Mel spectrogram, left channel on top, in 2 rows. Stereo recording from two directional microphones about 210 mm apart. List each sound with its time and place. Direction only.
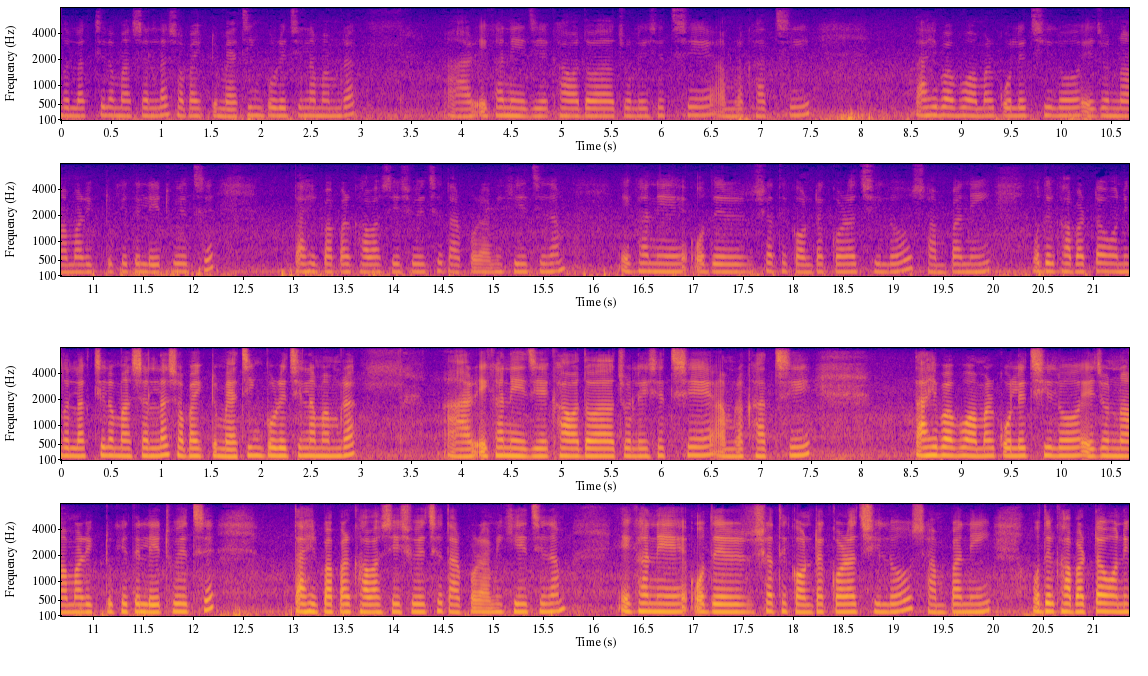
0.0 s speech: 20° right (ahead or behind)
8.5 s speech: 15° right (ahead or behind)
